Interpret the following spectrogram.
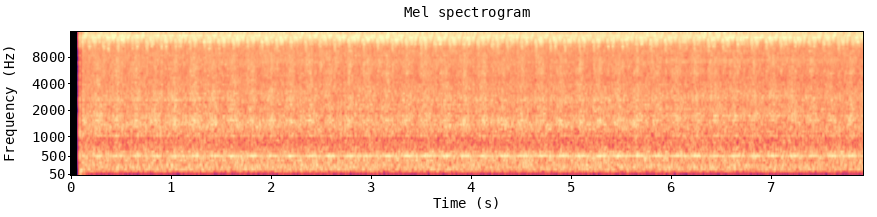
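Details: Yamaha R1 DV motorcycle at idle: loud steady hiss swelling and fading in a gentle pulse, louder on cold start.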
